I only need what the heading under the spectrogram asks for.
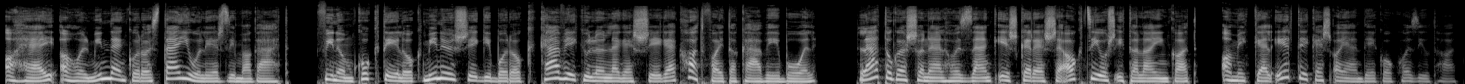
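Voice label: Hungarian, female, e-learning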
